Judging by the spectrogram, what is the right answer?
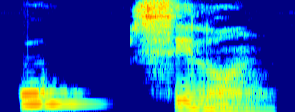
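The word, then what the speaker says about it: upsilon: just to is is T and um the 20 F letter is oopsilon I know we had epsilon before which is a sound but this is oopsilon so it's oo sound oopsilon oopsilon is written this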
